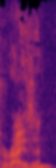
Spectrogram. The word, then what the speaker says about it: HORI7ON: us and then also I think it's pronounced Horizon which are interesting because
